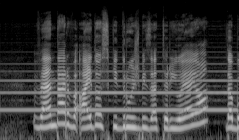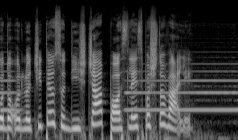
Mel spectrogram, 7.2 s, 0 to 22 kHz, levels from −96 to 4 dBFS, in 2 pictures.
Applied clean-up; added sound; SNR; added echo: none; Wind instrument, woodwind instrument; 11 dB; none.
